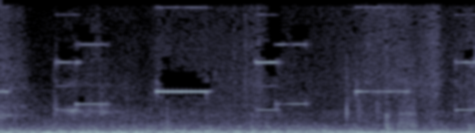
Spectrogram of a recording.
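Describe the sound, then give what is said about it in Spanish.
A car's seatbelt warning chime beeps in short, evenly spaced electronic tones because the driver's seatbelt is not fastened, over the low, steady rumble of the idling engine inside the vehicle, on a dirt road at the outskirts of a town. No one speaks. “Ahora me lo pongo para que no suene.”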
